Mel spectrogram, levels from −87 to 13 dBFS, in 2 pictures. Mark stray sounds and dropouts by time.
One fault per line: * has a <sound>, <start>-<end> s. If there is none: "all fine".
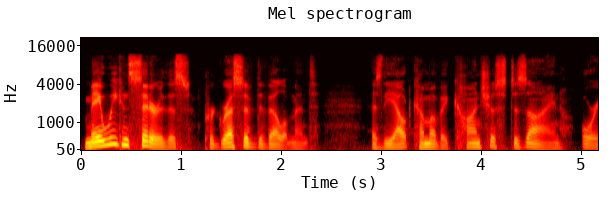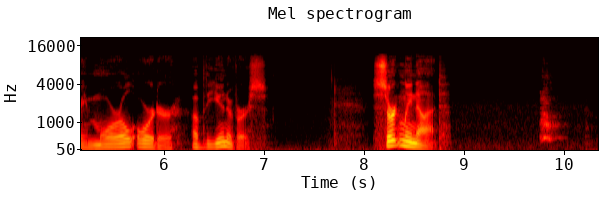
* has a bark, 9.8-10.1 s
